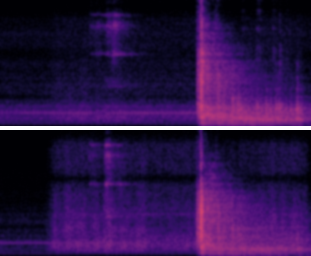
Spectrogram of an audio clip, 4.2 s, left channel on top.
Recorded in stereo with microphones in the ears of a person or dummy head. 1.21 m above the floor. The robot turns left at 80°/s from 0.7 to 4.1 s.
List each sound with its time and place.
1.2 s a bicycle bell: 40° right (ahead or behind), 9.5 m; by 1.6 s 70° right (ahead or behind), 9.5 m
2.6 s a door slam: 25° right (ahead or behind), 1.4 m; by 4.1 s 85° left, 1.4 m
